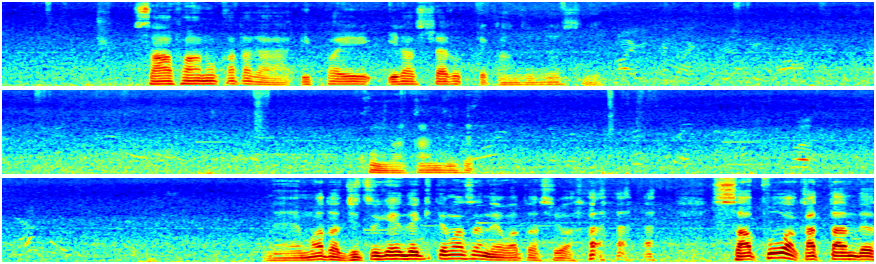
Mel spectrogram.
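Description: Waves wash and churn on the sea.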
